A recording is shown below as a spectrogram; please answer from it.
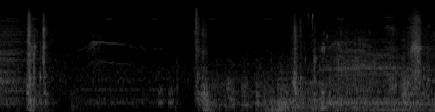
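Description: A Volvo car engine cranks and turns over after a few sharp clicks, then settles into a steady idle with some rattling, heard up close.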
